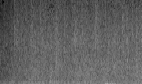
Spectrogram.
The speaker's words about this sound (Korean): 그러던 어느 여름날 퇴근을 하고 막 회사 앞을 나서려는데 갑자기 소나기가 막 내리는 겁니다.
